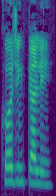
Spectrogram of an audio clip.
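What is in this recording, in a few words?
"kozhinkka" ergative, Archi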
